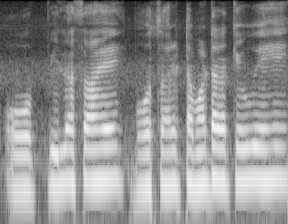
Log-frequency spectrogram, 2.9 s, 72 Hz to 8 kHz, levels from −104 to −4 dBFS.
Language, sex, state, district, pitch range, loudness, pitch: Hindi, male, Bihar, Araria, 160-180 Hz, -15 LUFS, 175 Hz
